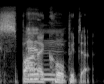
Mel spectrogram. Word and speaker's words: spanakopita: My big question was, is it copita or copita? And the answer is it's kind of in between, but a little closer to cope than cop. So, like, spanakopita.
